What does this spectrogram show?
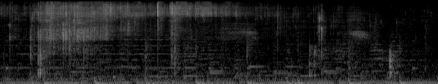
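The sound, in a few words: potatoes sautéing in a pan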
